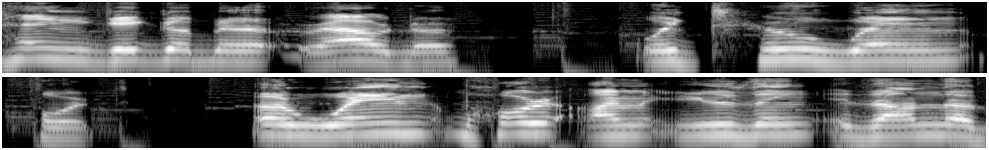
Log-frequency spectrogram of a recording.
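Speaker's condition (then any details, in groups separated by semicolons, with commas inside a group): Cerebral palsy; voice often not understood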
